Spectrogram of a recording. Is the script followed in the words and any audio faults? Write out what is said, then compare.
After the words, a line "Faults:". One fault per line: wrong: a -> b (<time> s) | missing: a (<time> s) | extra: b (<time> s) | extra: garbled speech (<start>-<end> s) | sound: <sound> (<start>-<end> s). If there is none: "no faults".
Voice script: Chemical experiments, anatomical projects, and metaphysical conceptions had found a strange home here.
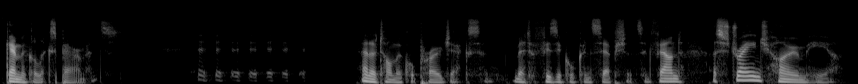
Chemical experiments, anatomical projects, and metaphysical conceptions had found a strange home here.
Faults:
sound: laugh (1.6-3.2 s)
